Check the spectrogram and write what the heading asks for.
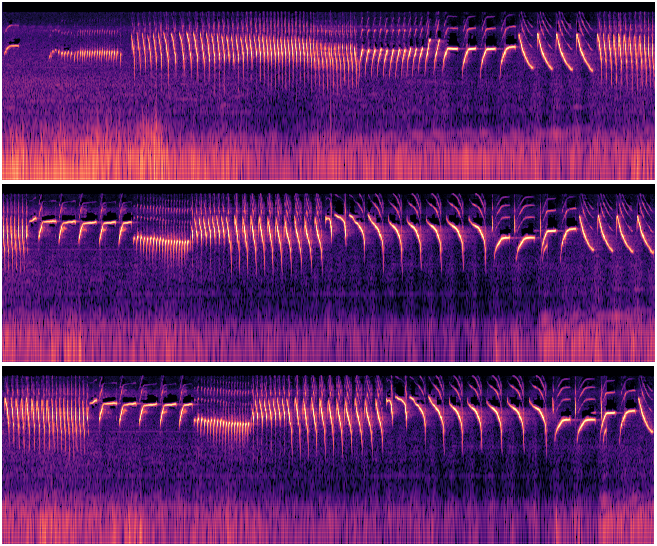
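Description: Domestic canary singing a long, continuous song: rapid trills and quick runs of repeated falling notes, switching to a new phrase every second or two, over a faint low rumble.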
